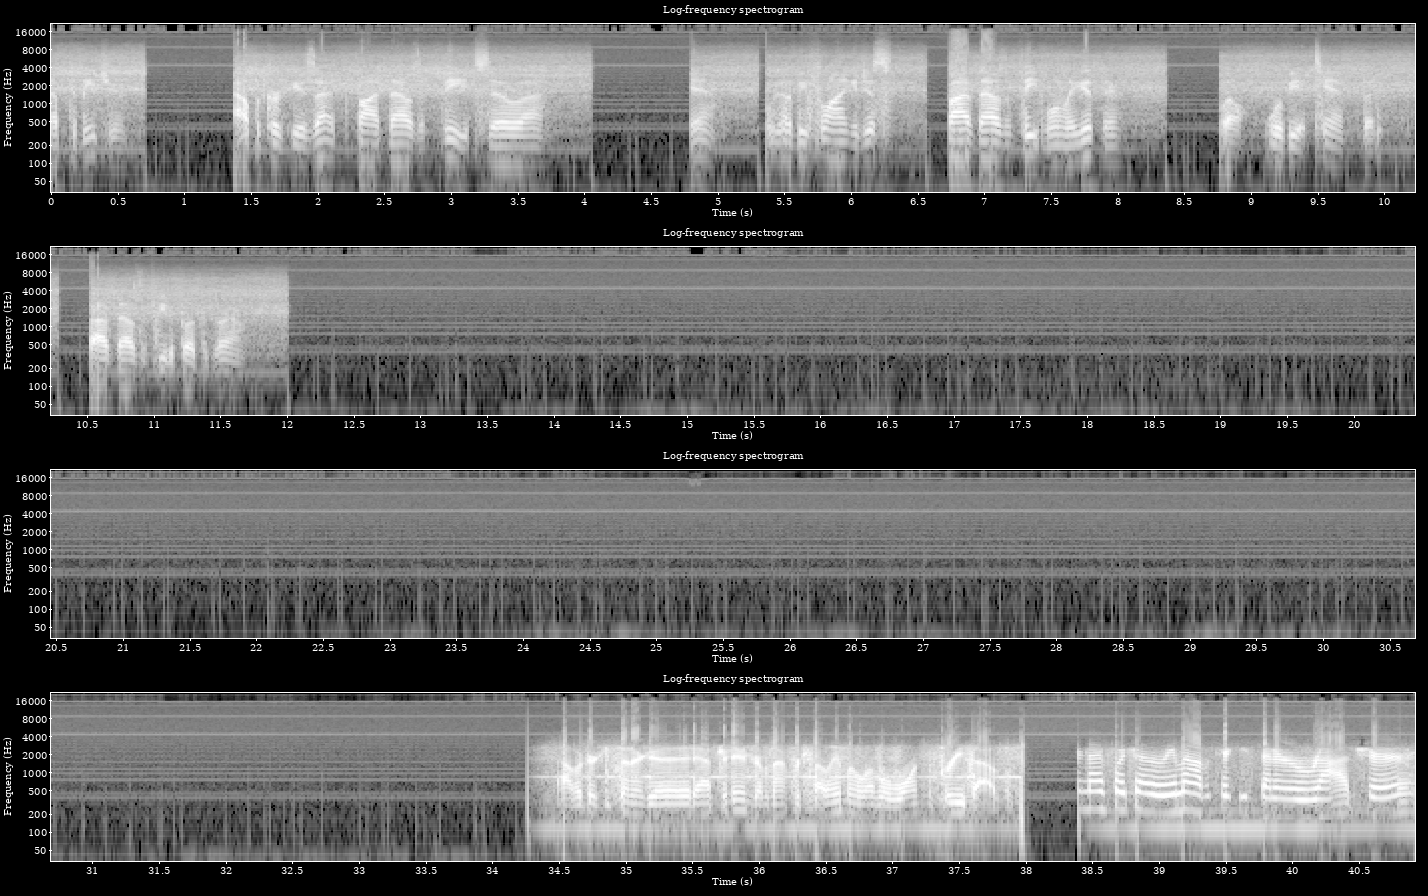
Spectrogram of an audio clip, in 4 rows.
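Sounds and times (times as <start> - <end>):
faint electrical hum: 0.0 - 13.2, 31.3 - 40.9.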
